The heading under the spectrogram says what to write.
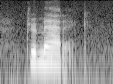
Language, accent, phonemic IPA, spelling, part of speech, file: English, US, /dɹəˈmætɪk/, dramatic, adjective, En-us-dramatic.ogg
- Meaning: 1. Of or relating to the drama 2. Striking in appearance or effect 3. Having a powerful, expressive singing voice 4. Tending to exaggerate in order to get attention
